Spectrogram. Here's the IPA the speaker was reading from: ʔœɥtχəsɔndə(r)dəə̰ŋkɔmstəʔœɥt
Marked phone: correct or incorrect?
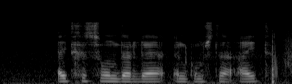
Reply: correct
